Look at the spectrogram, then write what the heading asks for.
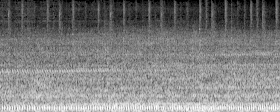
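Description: Hero Splendor XTEC motorcycle's single-cylinder engine running steadily while riding along, with wind and road noise.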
